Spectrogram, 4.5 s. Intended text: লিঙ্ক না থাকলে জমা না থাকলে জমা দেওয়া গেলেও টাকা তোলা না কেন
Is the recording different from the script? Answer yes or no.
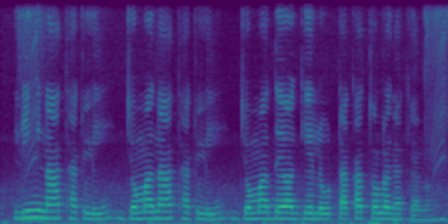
no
